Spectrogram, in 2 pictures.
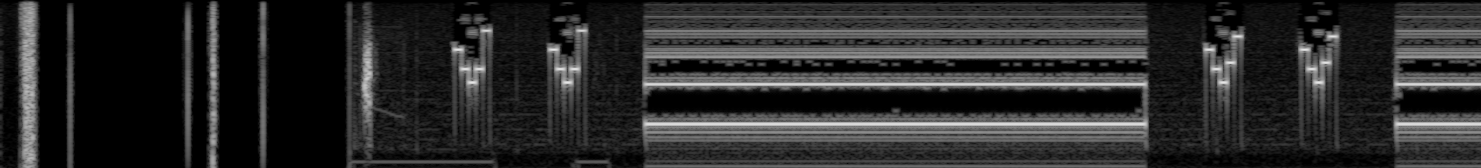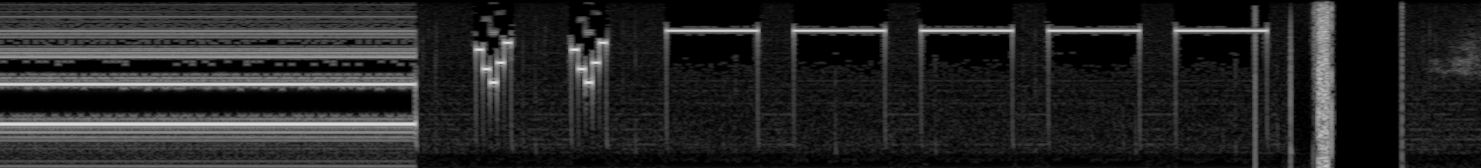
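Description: Fire brigade dispatch alerting tones: brief warbling chirps, two long steady buzzing tones several seconds each, then a run of evenly spaced electronic beeps, loud and clear with no talking.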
